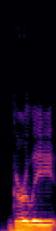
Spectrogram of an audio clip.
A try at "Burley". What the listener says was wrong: Yeah. Okay. Burley with a B.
